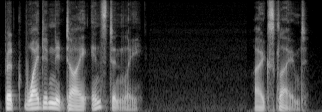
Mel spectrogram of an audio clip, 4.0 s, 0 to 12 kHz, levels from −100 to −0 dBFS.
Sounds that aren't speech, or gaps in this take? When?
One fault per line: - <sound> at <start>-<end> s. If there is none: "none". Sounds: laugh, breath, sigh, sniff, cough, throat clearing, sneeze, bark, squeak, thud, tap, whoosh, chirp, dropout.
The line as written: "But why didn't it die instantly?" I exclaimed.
none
